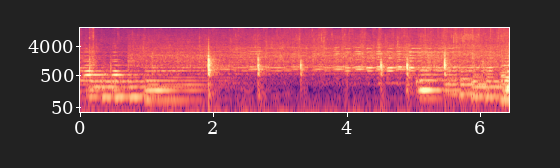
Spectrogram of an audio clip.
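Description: Minced meat sizzling as it fries in a pot, stirred with a spoon that knocks sharply against the pot several times. Light background music plays at the start and comes back near the end.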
